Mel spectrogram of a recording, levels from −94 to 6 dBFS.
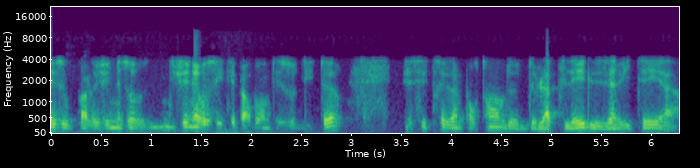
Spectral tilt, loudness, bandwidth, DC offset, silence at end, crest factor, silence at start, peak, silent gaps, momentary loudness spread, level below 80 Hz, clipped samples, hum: -7 dB/octave; -20 LUFS; 9.8 kHz; under 0.1%; 0 s; 20 dB; 0 s; 0 dBFS; none; 15 LU; -52 dBFS; under 0.1%; none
